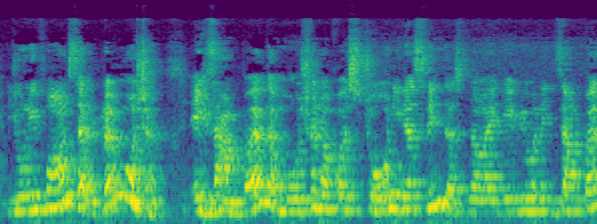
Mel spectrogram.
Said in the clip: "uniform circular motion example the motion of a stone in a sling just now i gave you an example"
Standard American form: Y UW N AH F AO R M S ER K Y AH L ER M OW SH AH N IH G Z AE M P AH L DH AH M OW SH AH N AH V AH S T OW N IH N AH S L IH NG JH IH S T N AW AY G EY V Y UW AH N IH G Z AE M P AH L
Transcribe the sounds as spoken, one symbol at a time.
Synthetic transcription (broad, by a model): Y UW N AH F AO R M S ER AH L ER M OW SH AH N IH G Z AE M P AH L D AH M OW SH AH N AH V AH S T OW N IH N AH S IH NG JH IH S N AW AY G EY V Y UW AH N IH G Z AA M P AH L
